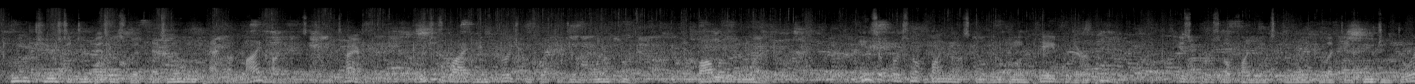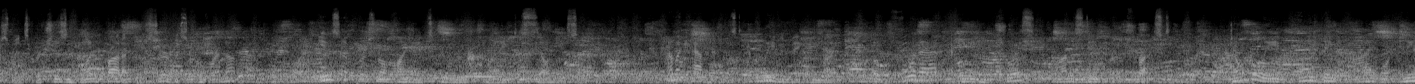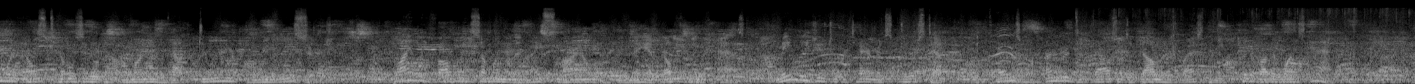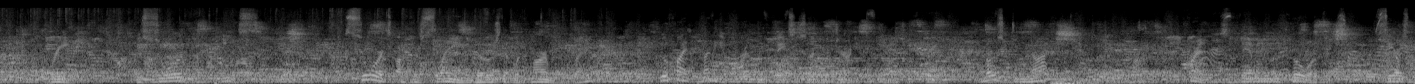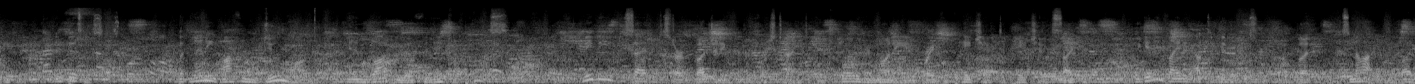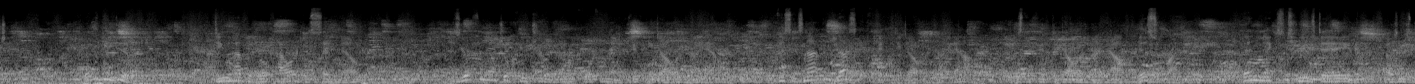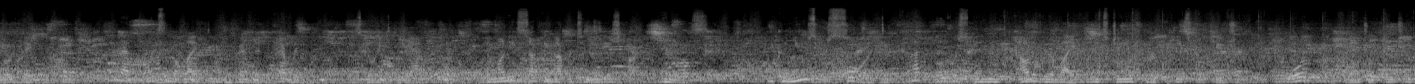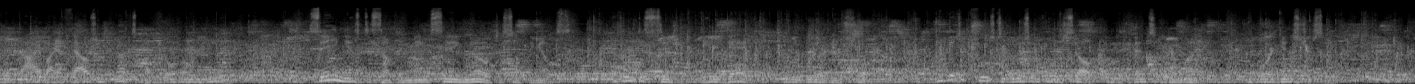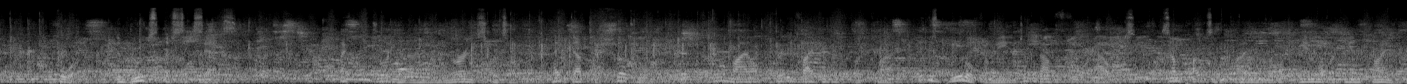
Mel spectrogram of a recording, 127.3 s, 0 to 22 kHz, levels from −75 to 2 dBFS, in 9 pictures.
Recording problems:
murmuring crowd; very loud; throughout; 2 dB above the speech

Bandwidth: 14.5 kHz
